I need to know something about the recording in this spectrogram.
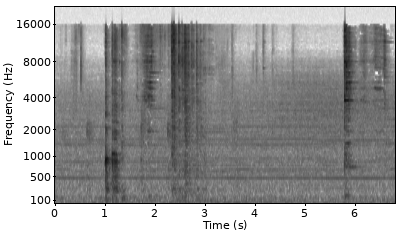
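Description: A metal strainer clinks against a mug.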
